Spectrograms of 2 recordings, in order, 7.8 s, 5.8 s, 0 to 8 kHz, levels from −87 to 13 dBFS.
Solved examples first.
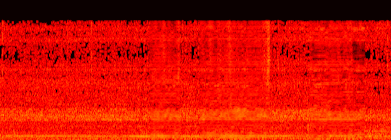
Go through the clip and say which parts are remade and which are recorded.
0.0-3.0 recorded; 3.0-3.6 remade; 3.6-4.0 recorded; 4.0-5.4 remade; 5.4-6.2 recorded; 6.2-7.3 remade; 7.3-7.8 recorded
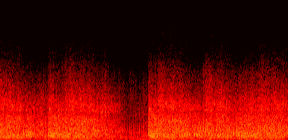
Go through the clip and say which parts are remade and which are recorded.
0.0-5.8 recorded

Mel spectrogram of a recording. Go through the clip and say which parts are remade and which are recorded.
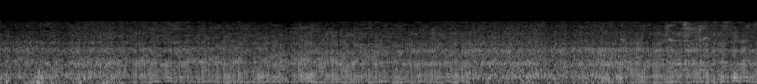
0.0-1.3 recorded; 1.3-4.7 remade; 4.7-6.3 recorded; 6.3-7.6 remade

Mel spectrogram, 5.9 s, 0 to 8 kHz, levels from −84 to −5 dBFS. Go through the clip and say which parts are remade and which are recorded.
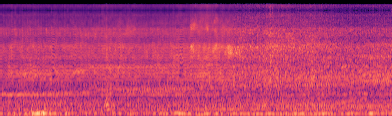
0.0-3.5 remade; 3.5-5.9 recorded

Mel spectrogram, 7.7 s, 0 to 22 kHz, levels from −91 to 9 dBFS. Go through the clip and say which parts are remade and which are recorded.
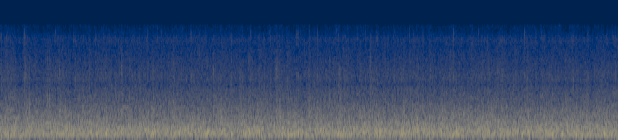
0.0-0.6 remade; 0.6-2.1 recorded; 2.1-3.7 remade; 3.7-5.6 recorded; 5.6-7.7 remade

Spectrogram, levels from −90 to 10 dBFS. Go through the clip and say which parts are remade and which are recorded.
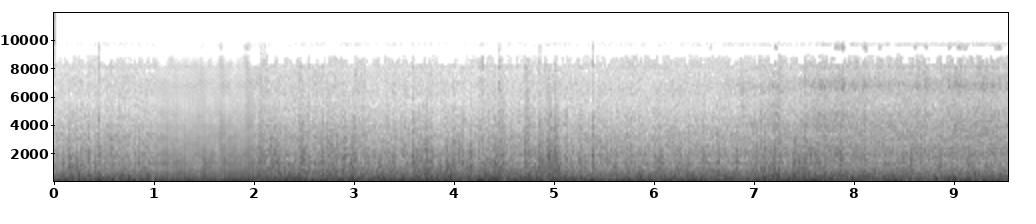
0.0-1.0 recorded; 1.0-2.0 remade; 2.0-9.5 recorded

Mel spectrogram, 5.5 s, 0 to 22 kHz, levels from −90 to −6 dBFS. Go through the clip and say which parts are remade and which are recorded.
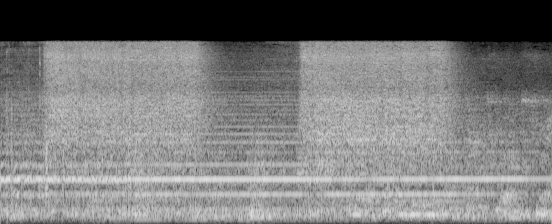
0.0-1.3 remade; 1.3-5.5 recorded

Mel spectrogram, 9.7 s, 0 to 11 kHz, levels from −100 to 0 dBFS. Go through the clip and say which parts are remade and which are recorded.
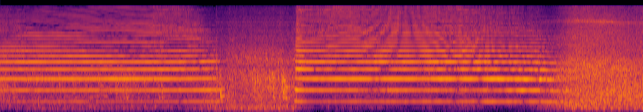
0.0-0.4 remade; 0.4-2.3 recorded; 2.3-8.6 remade; 8.6-9.7 recorded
